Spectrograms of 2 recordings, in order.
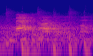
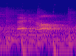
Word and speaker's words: Mackinac: Mackinac. Mackinac. That's how it's pronounced.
